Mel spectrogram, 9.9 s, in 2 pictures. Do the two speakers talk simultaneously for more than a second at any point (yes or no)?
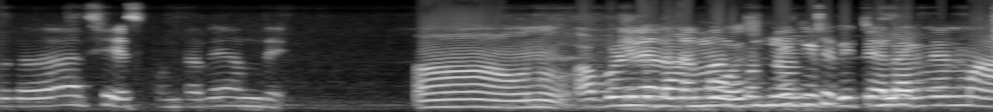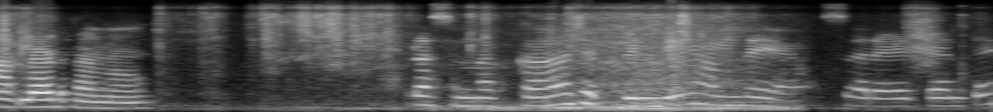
yes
